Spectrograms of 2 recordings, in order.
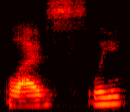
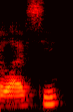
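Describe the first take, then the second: First: Livesey said slowly as LIVES-lee, with an L before the last vowel; tentative pronunciation. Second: Livesey said as LIVE-see, without a second L, rising like a question; alternative pronunciation. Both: Shown as a demonstration. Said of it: "I don't know how to pronounce it".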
